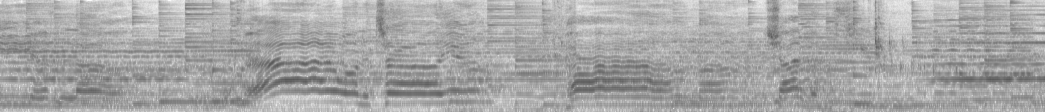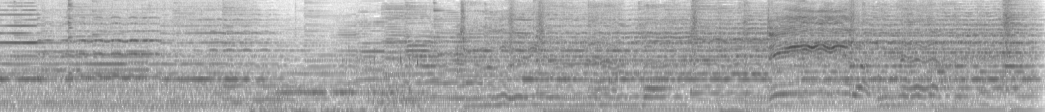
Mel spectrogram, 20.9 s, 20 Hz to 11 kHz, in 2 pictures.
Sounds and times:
Music: 0.0 - 20.9.

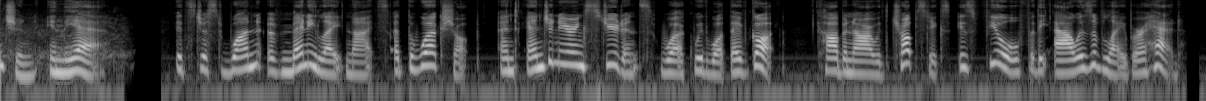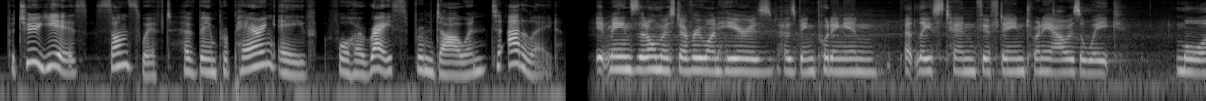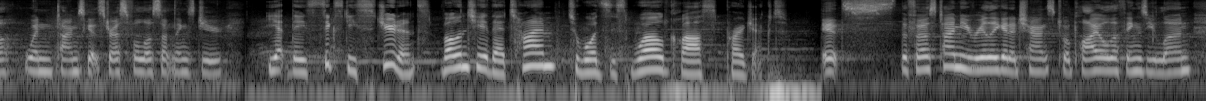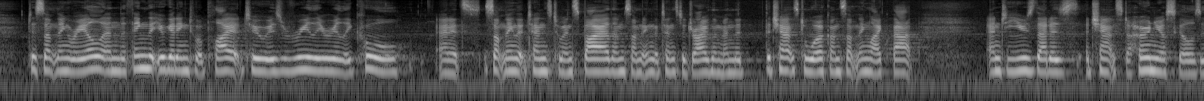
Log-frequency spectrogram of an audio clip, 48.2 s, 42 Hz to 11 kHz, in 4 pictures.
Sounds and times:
Speech: 0.0 - 1.2, 1.8 - 45.4, 46.1 - 48.2.

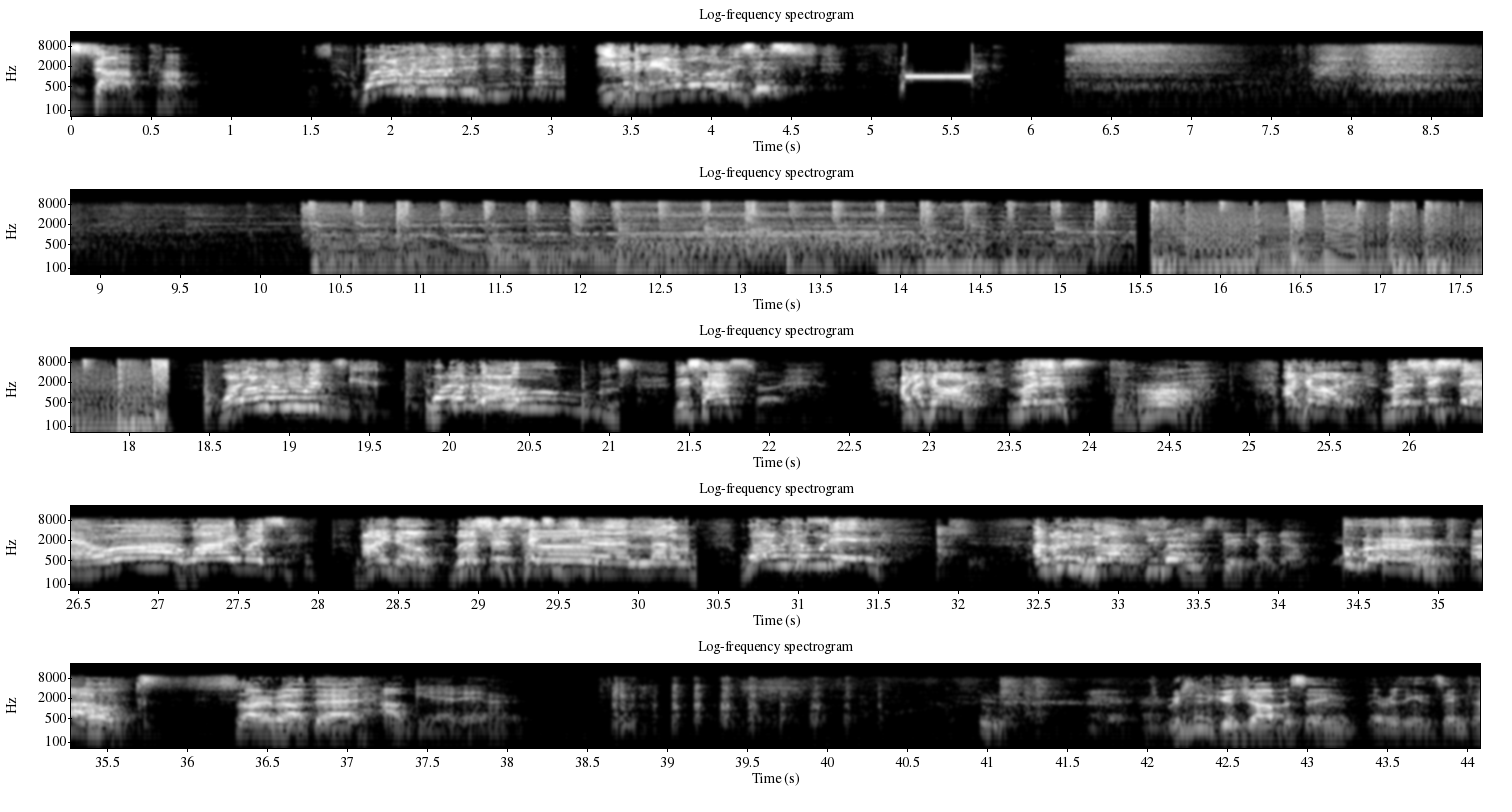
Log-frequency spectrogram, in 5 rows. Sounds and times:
Speech: 18.6 - 22.2, 22.8 - 38.1, 41.0 - 44.0.

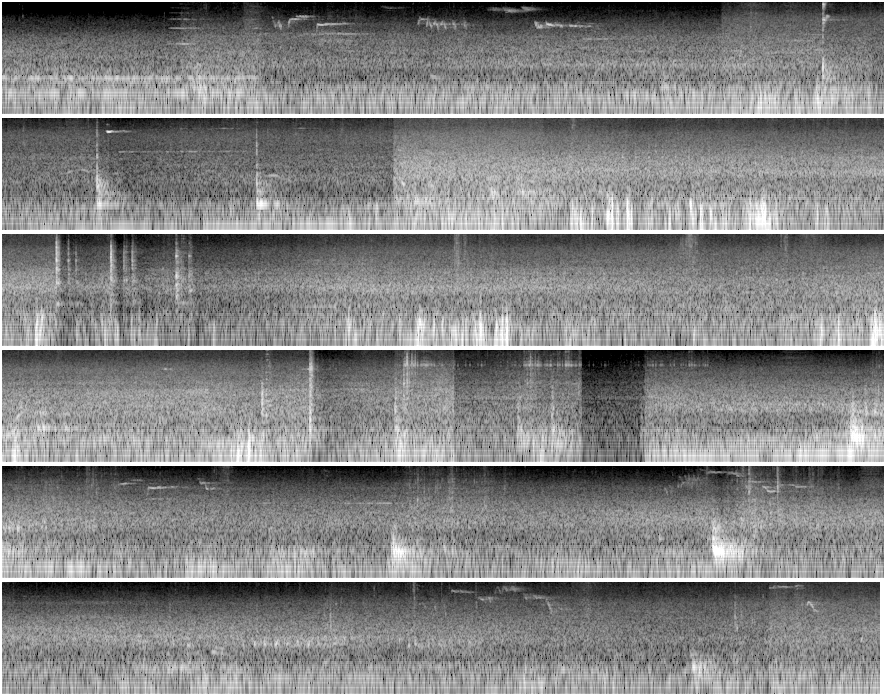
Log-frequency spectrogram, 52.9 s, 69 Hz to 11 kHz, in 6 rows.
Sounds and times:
Boat, Water vehicle: 0.0 - 52.8.

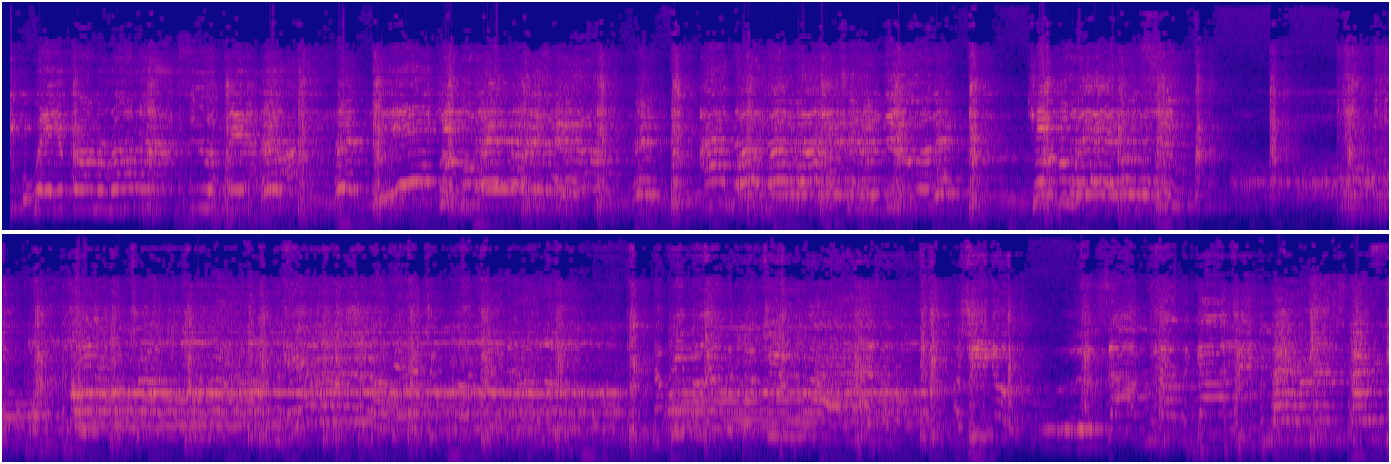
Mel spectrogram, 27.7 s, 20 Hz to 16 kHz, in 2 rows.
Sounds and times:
Music of Latin America: 0.0 - 27.7.

